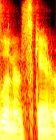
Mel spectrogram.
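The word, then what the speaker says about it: Lynyrd Skynyrd: And I've got the Leonard Skinner, pronounced Leonard Skinner.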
